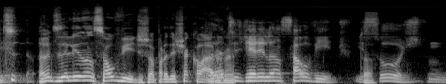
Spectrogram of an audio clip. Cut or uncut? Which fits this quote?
uncut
